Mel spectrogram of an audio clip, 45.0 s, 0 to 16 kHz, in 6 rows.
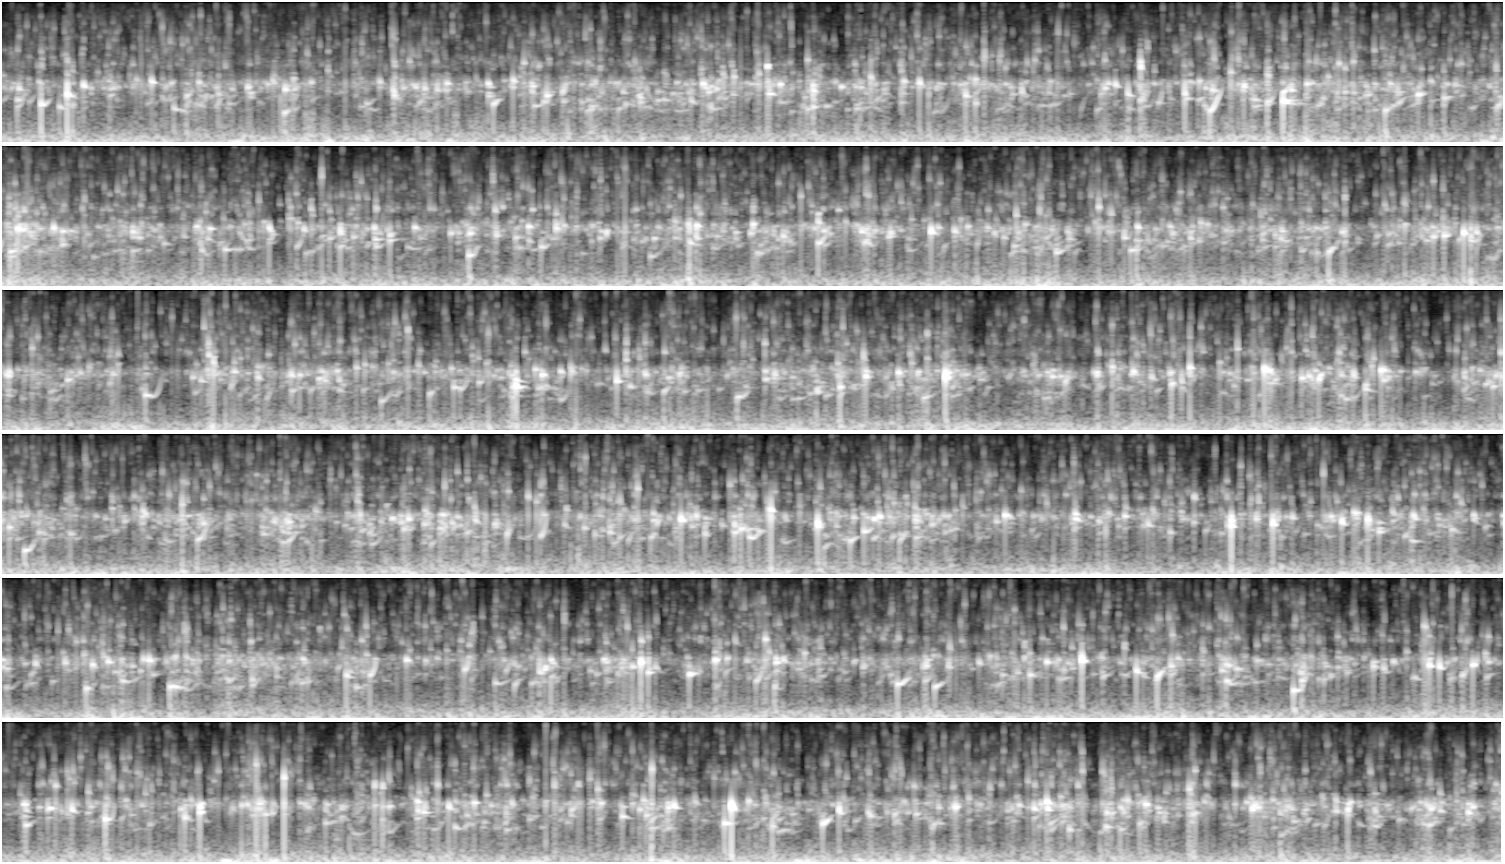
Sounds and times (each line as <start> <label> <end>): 0.0 Creek 45.0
